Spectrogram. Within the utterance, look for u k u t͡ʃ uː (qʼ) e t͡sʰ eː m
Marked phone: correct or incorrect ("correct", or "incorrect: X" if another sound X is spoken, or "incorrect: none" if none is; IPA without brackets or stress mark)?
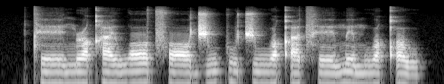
correct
